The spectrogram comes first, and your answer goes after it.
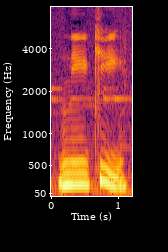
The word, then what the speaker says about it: Nike: in book whatever okay Nike he's a Greek word pronounced Nicky and it is synonymous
